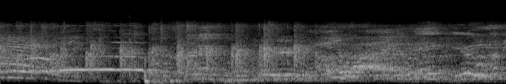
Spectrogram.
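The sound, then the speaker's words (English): An audience clapping for a comedian: a voice speaks at first, then dense applause with crowd chatter continues steadily to the end. “Yeah, put your hands together for Billy Gauss.”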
